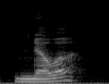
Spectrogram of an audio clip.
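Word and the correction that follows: Nioh: I always say it wrong. – Neo? – Neo. God damn it.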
